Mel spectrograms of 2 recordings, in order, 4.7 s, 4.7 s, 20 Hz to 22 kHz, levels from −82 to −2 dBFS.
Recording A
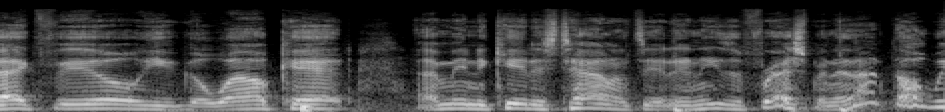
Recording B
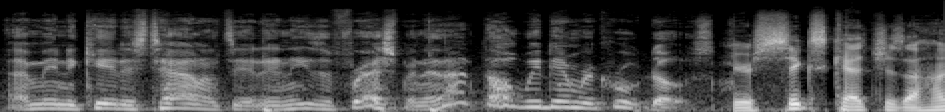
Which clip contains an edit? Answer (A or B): B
